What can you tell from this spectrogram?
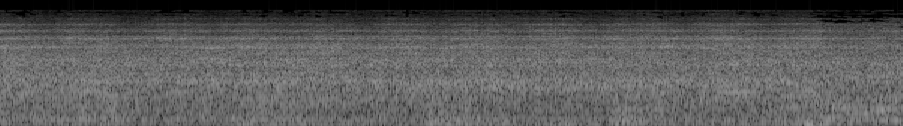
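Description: A reactor agitator drive running under a water load trial: a loud, steady mechanical whir with a few high, fixed whining tones.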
